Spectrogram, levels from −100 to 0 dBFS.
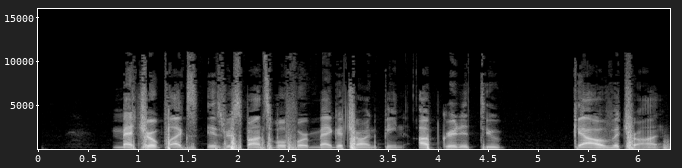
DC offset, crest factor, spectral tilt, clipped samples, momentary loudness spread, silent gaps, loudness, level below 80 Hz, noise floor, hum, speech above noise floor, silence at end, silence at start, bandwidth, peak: under 0.1%; 20 dB; -5.5 dB/octave; under 0.1%; 14 LU; none; -21 LUFS; -42 dBFS; -84 dBFS; none; 63 dB; 0 s; 0.75 s; 11.5 kHz; -2 dBFS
